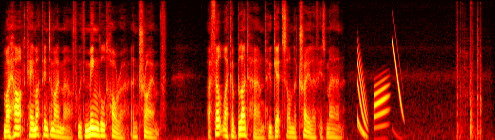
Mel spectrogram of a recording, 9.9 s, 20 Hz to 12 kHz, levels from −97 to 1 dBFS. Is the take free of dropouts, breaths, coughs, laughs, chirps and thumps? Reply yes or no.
no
